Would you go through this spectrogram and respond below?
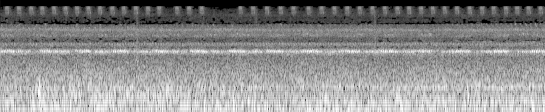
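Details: On an evening deck, crickets give a steady high trill with fast faint pulses above, over a dense low hiss, with one brief louder bump near the end.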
